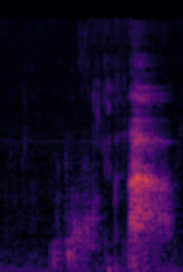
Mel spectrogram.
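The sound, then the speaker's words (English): Someone sips sparkling water with one drop of juniper berry in it: faint wet mouth noises, then a louder, breathy slurp lasting about half a second before it stops. No one speaks. “I'm actually drinking it as we record right now.”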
